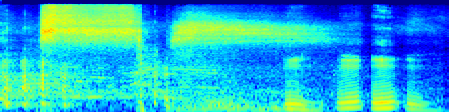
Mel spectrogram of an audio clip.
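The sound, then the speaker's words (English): Sustained, sharp snake-like hissing, likely from several people, fills the first couple of seconds, then gives way to a few short bursts of chuckling laughter. “Sounds like there's some snakes that just entered the room.”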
